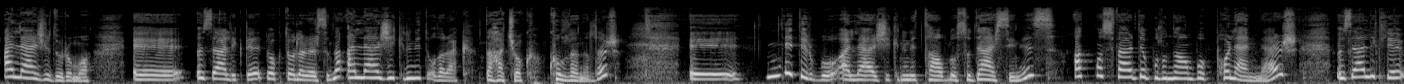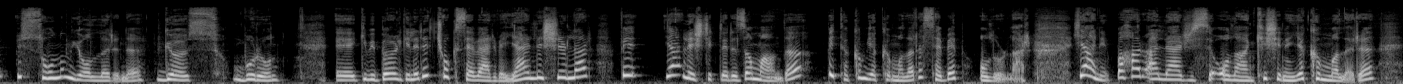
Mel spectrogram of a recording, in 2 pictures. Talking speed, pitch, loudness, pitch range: 105 wpm, 245 Hz, -19 LUFS, 205-305 Hz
